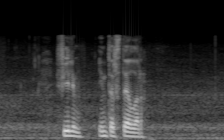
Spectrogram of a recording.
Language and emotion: Russian, neutral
